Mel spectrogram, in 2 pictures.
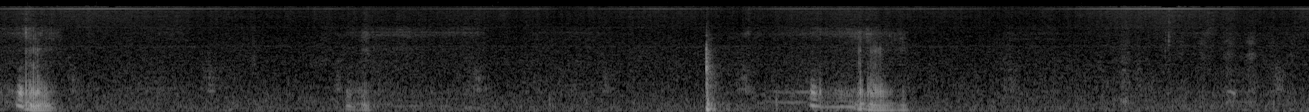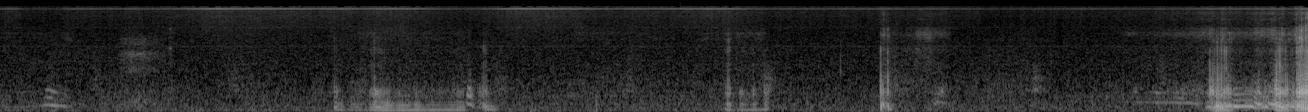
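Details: French Bulldog named Rocco, sleeping and snoring for the first time indoors; soft low rumbling snores in irregular bursts, strongest near the middle and end, with quiet pauses between.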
